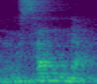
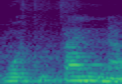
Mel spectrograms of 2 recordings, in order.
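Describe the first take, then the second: First: The middle consonant is an s sound. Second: The middle consonant is a th sound. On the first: The speaker calls it wrong. "otherwise you pronounce it like a sin" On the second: The speaker calls it right.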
